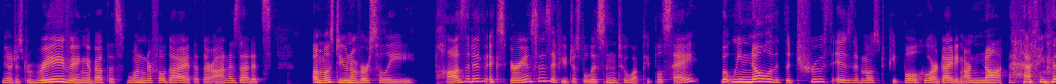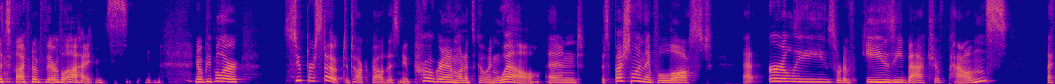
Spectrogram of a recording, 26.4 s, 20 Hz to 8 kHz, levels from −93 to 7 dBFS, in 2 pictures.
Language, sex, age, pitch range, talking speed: English, female, 20-39, 165-230 Hz, 175 wpm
